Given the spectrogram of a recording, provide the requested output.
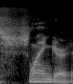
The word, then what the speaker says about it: Schlenger: It's Schlenger. It rhymes with hanger.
